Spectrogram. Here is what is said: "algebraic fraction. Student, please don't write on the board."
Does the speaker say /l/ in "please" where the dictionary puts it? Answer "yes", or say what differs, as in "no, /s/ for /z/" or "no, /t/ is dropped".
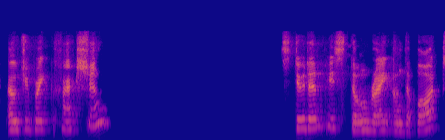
no, /l/ is dropped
